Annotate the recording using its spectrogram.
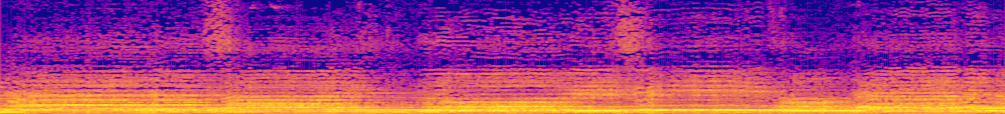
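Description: Mixed choir of children and adults singing a Christmas carol in slow, long held notes that change every second or two, with a low sustained bass note underneath.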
